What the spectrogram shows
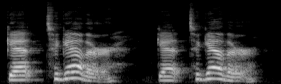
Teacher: because I have two T's, get and then together, I'm going to combine this sound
